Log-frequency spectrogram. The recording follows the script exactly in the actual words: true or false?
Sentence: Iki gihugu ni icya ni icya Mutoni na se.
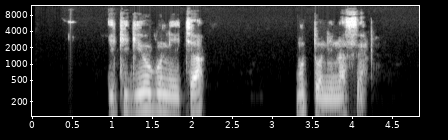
false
